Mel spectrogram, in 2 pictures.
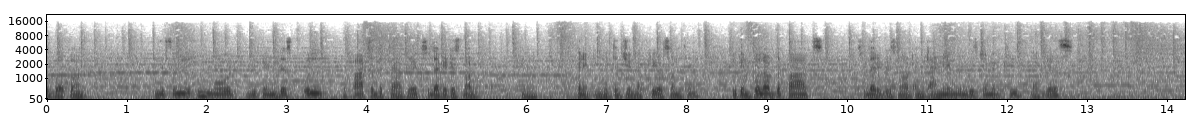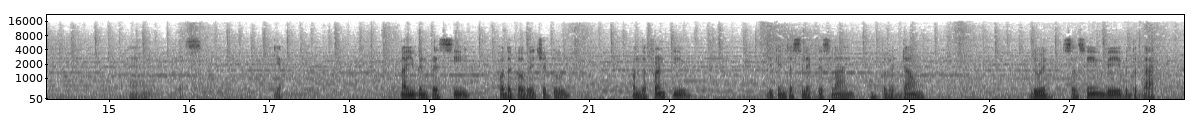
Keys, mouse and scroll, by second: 0.7-2.5 right drag, 2.5 middle click, 2.8 right click, 3.4-5.8 drag, 5.8 right click, 6.8 middle click, 7.0-7.5 scroll up 1, 7.5 right click, 8.0 middle click, 8.3-8.8 scroll down 1, 8.8 middle click, 9.8 click, 10.6 right click, 11.6 click, 12.8 space, 13.0 click, 13.3 scroll up 1, 13.6 right click, 14.0 scroll down 1, 14.2 middle click, 14.5 scroll up 2, 14.7 q, 15.5-17.3 middle drag, 17.3-18.1 scroll down 2, 17.4 z, 18.1 middle click, 19.5 click, 21.3 middle click, 21.9-22.4 scroll down 1, 22.4-23.9 middle drag, 23.9-27.1 drag, 27.1-27.7 scroll up 1, 27.7 middle click, 28.0-28.3 scroll down 1, 28.3 middle click.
